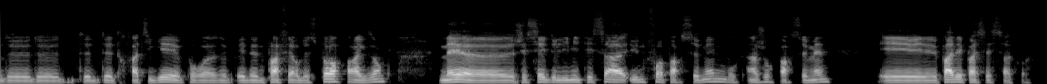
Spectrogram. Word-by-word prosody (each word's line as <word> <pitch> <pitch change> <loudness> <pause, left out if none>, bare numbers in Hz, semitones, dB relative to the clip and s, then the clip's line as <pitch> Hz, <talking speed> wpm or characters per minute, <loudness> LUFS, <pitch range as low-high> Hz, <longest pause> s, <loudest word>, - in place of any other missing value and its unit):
de 85 0 -3
de 85 -1 -4 0.2
de 90 - -1
d'être 90 +1 -6
fatigué 100 +1 0
pour, 90 0 -4
heu, 90 0 -5
et 95 - -1
de 95 +1 -3
ne 95 - -7
pas 105 0 +4
faire 100 -2 -2
de 90 0 -5
sport 125 +7 +4
par 105 -3 +2
exemple, 125 +7 -3 0.5
mais 105 +3 +6
heu, 90 -2 +4
j'essaye 105 +4 -3
de 105 - -3
limiter 100 +2 -2
ça 105 0 +4
à - - +4
1 110 +1 -6
fois - - -3
par - - -1
semaine, 125 +5 -5
donc 100 -3 -11
1 100 0 -2
jour 110 0 -9
par 100 +1 -2
semaine 105 +6 -5 0.5
et 90 0 +1
pas 110 - +9
dépasser 100 -3 0
ça 85 -3 -8
quoi. - - -23
100 Hz, 210 wpm, -22 LUFS, 90-105 Hz, 0.5 s, pas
